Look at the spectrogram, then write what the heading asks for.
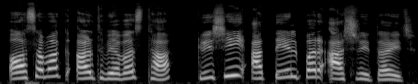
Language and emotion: Maithili, neutral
